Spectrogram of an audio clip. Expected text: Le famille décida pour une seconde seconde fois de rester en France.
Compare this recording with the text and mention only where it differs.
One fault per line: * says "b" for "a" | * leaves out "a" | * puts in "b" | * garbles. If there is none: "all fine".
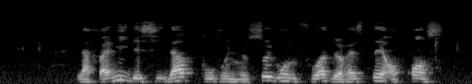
* says "La" for "Le"
* leaves out "seconde"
